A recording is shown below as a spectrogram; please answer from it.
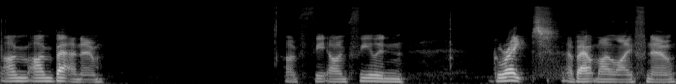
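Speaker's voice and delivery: sarcastic, put-on, sarcasm-laced tone. Joking after telling of a cancelled trip: put-on sarcastic tone. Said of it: "that sounded sarcastic".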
